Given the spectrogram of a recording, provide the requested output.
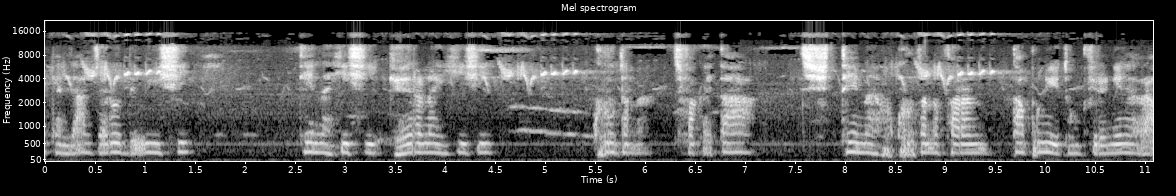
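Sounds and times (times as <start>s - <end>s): person speaking: 0.0s - 1.6s, 2.5s - 4.6s, 5.5s - 11.0s.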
